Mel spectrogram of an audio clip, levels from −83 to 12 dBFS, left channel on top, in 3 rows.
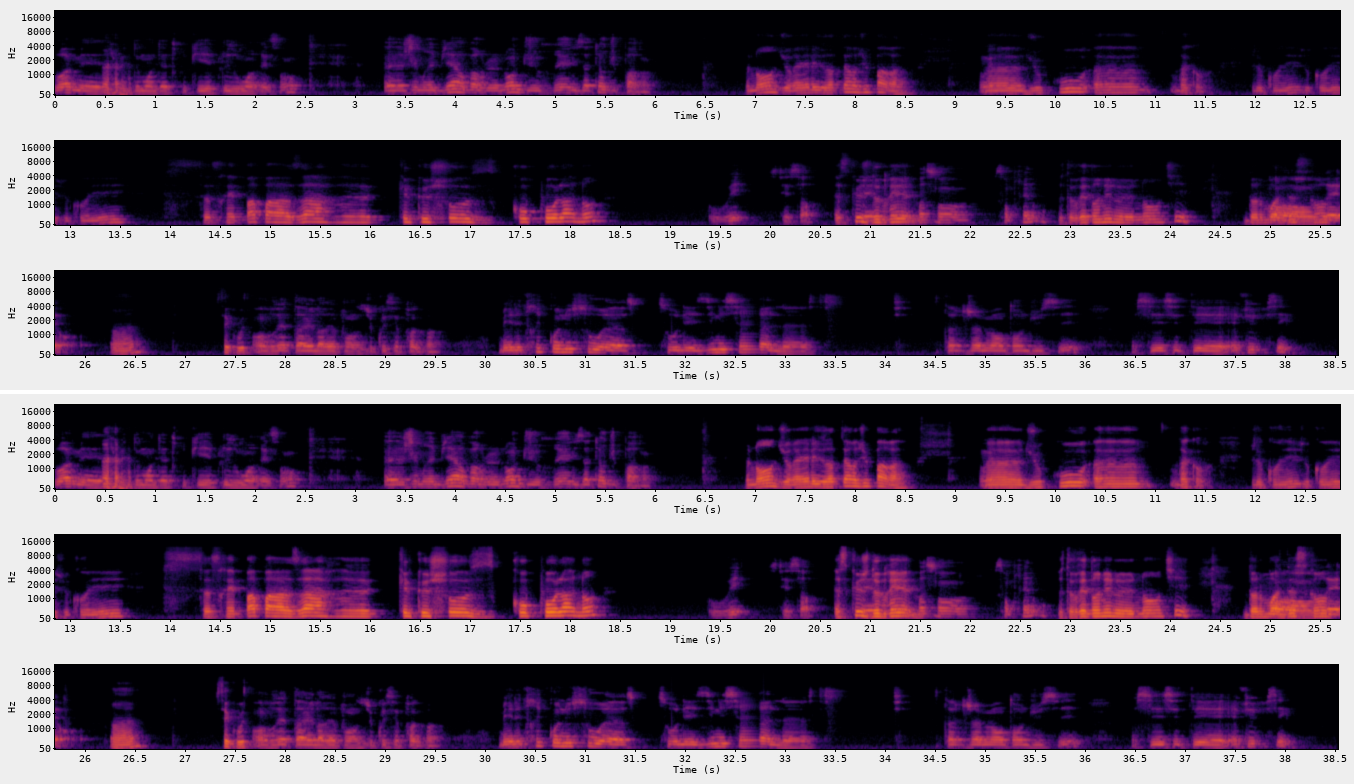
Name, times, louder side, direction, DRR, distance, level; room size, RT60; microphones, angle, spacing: voice 1, 0.0-2.5 2.7-2.9 3.3-6.0 9.3-9.5 19.4-19.7 20.1-20.5 20.9-22.8 25.0-25.9 27.7-29.9 30.1-33.5 34.6-35.9 36.5-38.1, right 2 dB, 20° right, 0.7 m, -33 dB
voice 2, 6.9-8.5 9.3-11.6 12.0-13.6 14.3-18.4 20.7-21.5 23.0-24.2 24.7-25.6 26.3-26.6 27.4-27.7, right 6 dB, 85° right, 0.4 m, -26 dB
7.1 x 6.8 x 2.4 m
head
